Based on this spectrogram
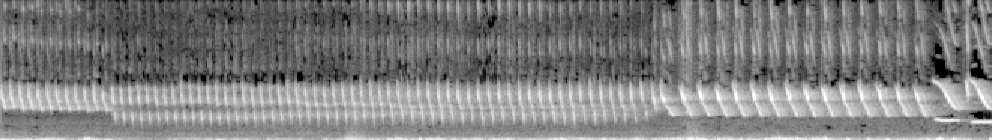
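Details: Canary singing in heat for a female: a long, even, high rolling trill lasting several seconds, followed by a faster, sharper chattering trill and a brief slurred whistle.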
